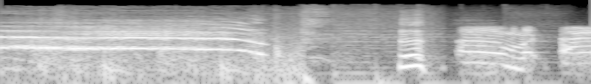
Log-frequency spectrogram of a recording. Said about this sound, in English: I'm going goat. It is a goat. It's a goat.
